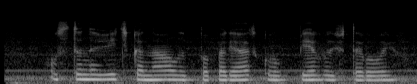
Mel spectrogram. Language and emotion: Russian, neutral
